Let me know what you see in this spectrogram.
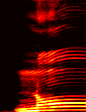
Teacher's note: নুনের শুরুতে ঠোঁট গোল হবে, শেষে ফাঁকা হয়ে যাবে, কারণ শুরুতে পেশ আসছে।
